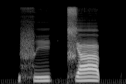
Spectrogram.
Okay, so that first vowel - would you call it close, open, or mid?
close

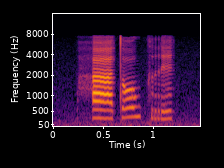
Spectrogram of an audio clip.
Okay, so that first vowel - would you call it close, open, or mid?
open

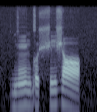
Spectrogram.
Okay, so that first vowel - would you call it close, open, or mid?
mid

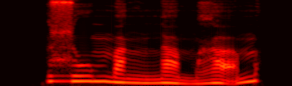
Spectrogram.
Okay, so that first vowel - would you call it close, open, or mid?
close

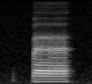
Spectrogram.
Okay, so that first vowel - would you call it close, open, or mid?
mid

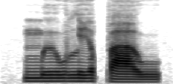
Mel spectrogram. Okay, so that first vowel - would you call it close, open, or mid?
close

